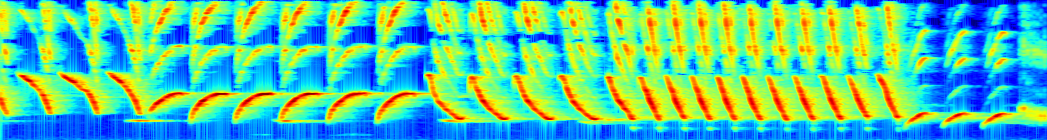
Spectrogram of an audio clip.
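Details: Canary singing as a lure so other canaries roll at length: arched whistled notes repeated in series, then a fast run of sharp downslurred notes and a closing group of rising whistles.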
